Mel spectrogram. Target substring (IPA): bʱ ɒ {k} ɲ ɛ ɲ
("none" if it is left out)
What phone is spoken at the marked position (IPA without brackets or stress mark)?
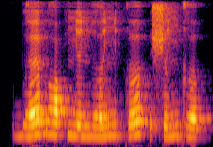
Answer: k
